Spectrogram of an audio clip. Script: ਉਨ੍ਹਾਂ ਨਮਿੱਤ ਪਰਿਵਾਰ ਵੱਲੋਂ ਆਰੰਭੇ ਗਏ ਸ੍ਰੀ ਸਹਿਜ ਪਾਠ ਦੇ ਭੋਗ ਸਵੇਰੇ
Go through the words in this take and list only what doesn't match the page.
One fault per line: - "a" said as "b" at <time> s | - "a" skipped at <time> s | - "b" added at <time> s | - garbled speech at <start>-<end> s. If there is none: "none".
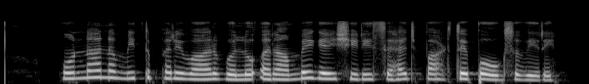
none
